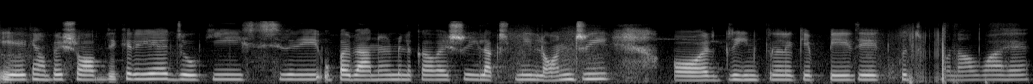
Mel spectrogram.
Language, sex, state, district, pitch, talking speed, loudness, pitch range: Hindi, female, Bihar, Kishanganj, 220 Hz, 160 wpm, -22 LUFS, 215-230 Hz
